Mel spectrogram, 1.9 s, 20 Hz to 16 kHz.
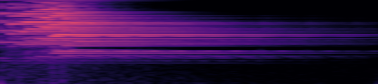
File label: DRM D#, YAMAHA R5+RX; Best Service ProSamples vol.55 - Retro Sampler; AKAI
